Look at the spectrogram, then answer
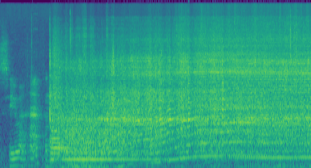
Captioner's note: whirring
